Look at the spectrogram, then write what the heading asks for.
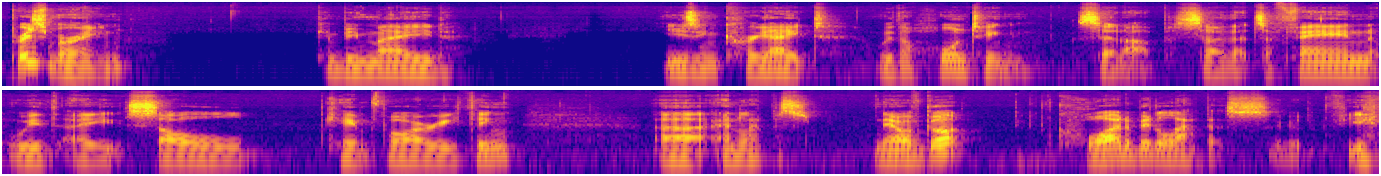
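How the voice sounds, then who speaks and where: A man with an average-pitched voice hosts a casual gaming walkthrough. He sounds unwell, with a husky and slightly nasal tone. He talks in a hesitant way, working things out aloud. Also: measured pace. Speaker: host of a gaming series. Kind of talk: casual game walkthrough commentary.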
